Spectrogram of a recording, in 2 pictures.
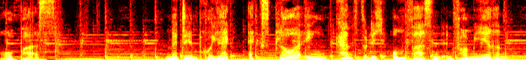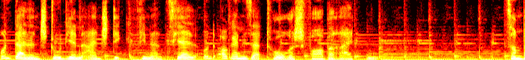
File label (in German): Erklärfilm Hochschule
